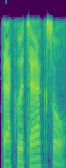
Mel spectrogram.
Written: paclitaxel

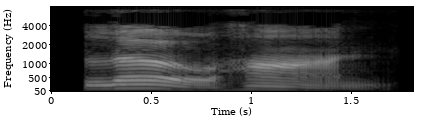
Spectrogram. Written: lohan

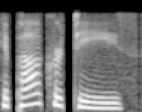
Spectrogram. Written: Hippocrates

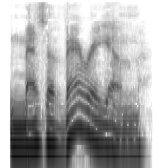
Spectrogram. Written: mesovarium

